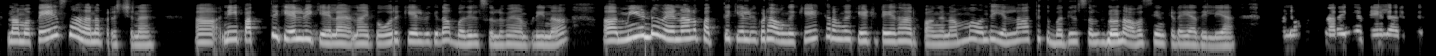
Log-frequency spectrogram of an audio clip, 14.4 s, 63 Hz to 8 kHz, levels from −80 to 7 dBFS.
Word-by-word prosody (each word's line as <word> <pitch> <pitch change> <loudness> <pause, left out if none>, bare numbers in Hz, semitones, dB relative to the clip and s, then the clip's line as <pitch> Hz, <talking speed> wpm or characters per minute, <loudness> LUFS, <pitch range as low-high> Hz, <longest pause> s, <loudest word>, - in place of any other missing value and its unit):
நம்ம 225 -1 +2
பேசினா 370 +5 +3
தான 225 0 +1
பிரச்சன? 170 -1 -4 0.5
அ - - +3 0.2
நீ 260 - +3
10 250 +5 0
கேள்வி 280 +1 +6
கேளேன்! 195 -2 +2
நான் 195 0 -1
இப்ப 190 +1 -5
ஒரு 225 +3 0
கேள்விக்கு 220 -1 +1
தான் 245 -4 -3
பதில் 185 +1 -1
சொல்வேன், 175 +1 -3
அப்பிடின்னா, 175 +1 -2 0.5
அ - - +6 0.2
மீண்டும் 355 +4 +7
வேணாலும் 280 +2 +3
10 250 +2 -5
கேள்விகூட 265 +1 0
அவுங்க 225 -1 +1
கேட்கிறவங்க 285 0 -1
கேட்டுட்டே 230 0 +1
தான் 235 -1 +1
இருப்பாங்க. 180 -4 -5
நம்ம 245 +8 -3
வந்து 265 +2 -2
எல்லாத்துக்கும் 255 -1 -4
பதில் 225 +3 -3
சொல்லணுன்னு 210 0 +3
அவசியம் 195 0 -2
கிடையாது 180 -2 -3
இல்லயா! 160 +1 -3 0.5
ஹலோ! 195 +1 -4 0.3
நிறைய 220 +6 -1 0.2
வேல 200 +1 -2
இருக்கு. 485 - -21
225 Hz, 165 wpm, -23 LUFS, 195-270 Hz, 0.5 s, மீண்டும்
